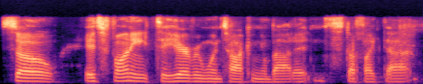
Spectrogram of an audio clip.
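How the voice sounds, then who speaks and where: A man hosts a podcast in loose, joking banter and pokes fun at himself. His voice sits at a middling pitch and sounds close and dry. The video call audio is a little muffled and lo-fi. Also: fairly even intonation, moderate pace, a bit bright, no echo. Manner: joking, self-mocking banter. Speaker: podcast host. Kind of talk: casual chat.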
